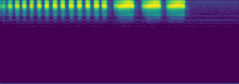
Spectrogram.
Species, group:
Neocallicrania selligera
Orthoptera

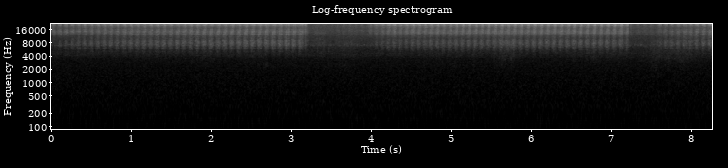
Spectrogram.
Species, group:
Stenobothrus fischeri
Orthoptera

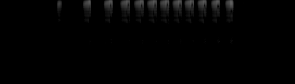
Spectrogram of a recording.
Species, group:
Phaneroptera falcata
Orthoptera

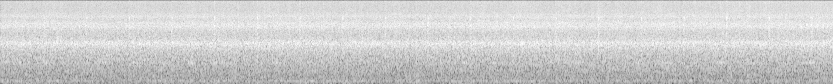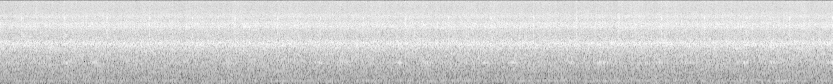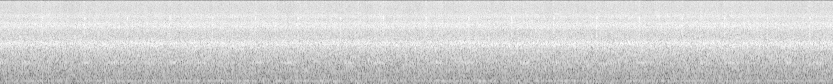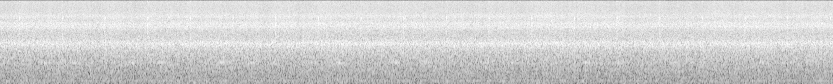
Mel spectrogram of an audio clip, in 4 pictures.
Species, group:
Tettigonia viridissima
Orthoptera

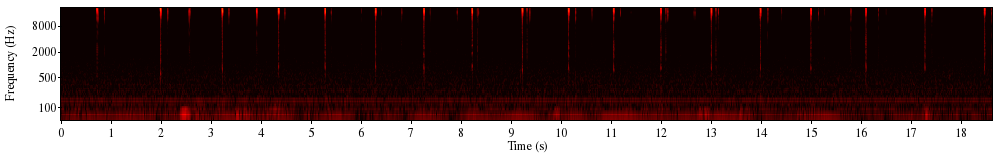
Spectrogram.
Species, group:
Leptophyes laticauda
Orthoptera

